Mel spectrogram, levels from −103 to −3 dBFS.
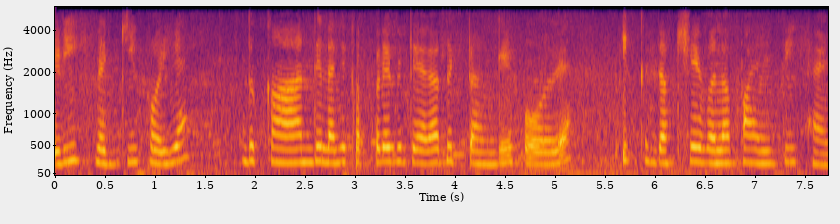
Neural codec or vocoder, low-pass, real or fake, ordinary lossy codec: codec, 16 kHz, 2 kbps, X-Codec, HuBERT features, trained on general audio; 5.4 kHz; fake; none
